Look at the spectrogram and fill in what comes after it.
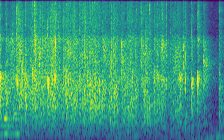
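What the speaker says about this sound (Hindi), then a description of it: "एक बार तालियां हो जाए" Steady applause from a speech audience fills the whole stretch, a dense wash of many hands clapping that tapers slightly near the end.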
